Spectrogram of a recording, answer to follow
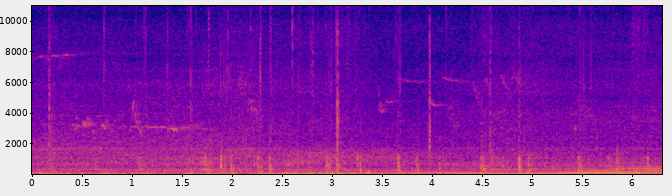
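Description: Footsteps clicking irregularly on a tarmac lane while walking uphill. A low, steady hum comes in about halfway through and grows a little louder toward the end.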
